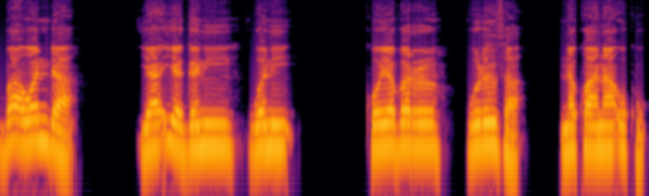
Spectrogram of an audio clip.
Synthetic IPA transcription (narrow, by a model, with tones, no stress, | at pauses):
baː˦˨wɐ˦nda˨ | jaː˦ʔɪ˦ja˨ɡɐ˦ni˦wɐ˦ni˦ | kʷoː˦jɐ˦bɐ˦r | wʊ˦ɽɪ˦ns̬a˨ʔ | na˦kʷaː˦naː˦ʔʊ˦kʷu˨ʔ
